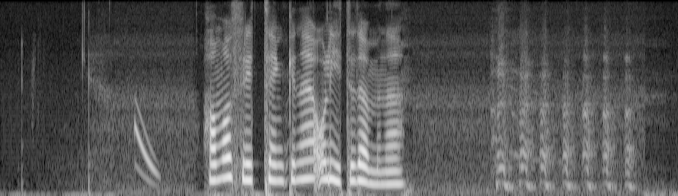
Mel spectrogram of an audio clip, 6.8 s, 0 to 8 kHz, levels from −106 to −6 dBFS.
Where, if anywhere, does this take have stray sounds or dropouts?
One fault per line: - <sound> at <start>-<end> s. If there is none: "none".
- chirp at 1.3-1.6 s
- laugh at 4.9-6.4 s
